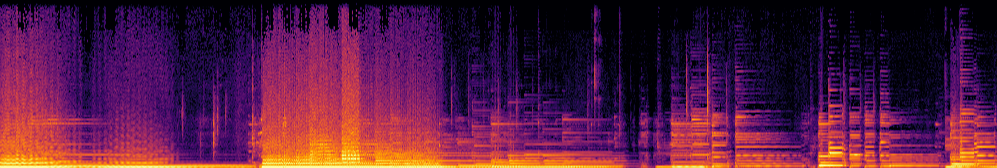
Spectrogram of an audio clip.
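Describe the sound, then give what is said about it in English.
An electric guitar with single-coil passive pickups rings out in loud, sustained, slightly distorted chords, then after a brief pause plays a series of short picked notes and chords, with no talking. “Listen, those are single coil passive pickups.”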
